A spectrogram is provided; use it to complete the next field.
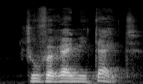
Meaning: sovereignty
- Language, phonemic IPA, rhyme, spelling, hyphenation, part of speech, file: Dutch, /su.vəˌrɛi̯.niˈtɛi̯t/, -ɛi̯t, soevereiniteit, soe‧ve‧rei‧ni‧teit, noun, Nl-soevereiniteit.ogg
